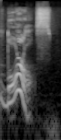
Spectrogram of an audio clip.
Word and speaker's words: Lorals: And if you think about it, it's oral with an L in front of it.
